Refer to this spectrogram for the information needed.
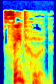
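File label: "sainthood", British English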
